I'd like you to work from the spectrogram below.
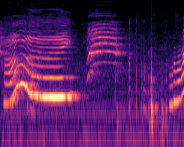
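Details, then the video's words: A male pet gang-gang cockatoo imitates human speech: a rising, drawn-out word held on one steady note, then a shorter second phrase, a few clicks, and another rising word. "Talking gang gang cockatoo"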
